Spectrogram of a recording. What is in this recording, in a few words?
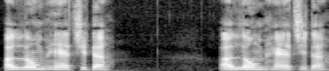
"vlomhicetv", Muscogee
